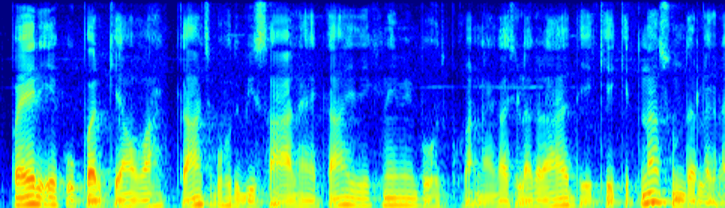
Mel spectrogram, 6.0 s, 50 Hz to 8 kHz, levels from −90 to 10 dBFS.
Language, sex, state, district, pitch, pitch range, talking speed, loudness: Maithili, male, Bihar, Supaul, 90 Hz, 80-100 Hz, 250 wpm, -22 LUFS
